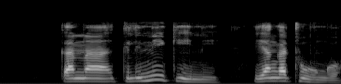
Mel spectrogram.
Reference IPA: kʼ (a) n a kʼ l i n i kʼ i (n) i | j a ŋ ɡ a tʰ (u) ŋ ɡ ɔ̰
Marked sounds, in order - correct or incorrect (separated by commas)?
correct, correct, incorrect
